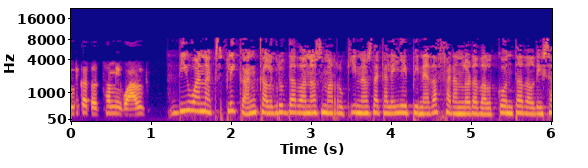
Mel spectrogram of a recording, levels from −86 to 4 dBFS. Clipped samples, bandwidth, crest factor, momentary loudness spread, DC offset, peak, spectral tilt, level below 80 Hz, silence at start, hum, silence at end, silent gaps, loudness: under 0.1%; 8.8 kHz; 16 dB; 4 LU; under 0.1%; 0 dBFS; -4.5 dB/octave; -48 dBFS; 0 s; none; 0 s; none; -16 LUFS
